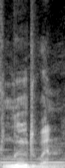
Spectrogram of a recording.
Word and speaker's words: Ludwin: Ue and U with the dots create both long oo sounds, as in loop, which is why it's Ludwin.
